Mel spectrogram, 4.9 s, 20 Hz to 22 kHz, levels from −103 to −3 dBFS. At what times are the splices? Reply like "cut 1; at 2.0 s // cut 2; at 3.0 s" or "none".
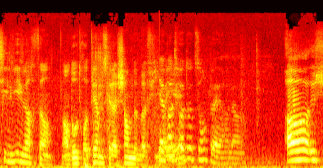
cut 1; at 2.4 s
